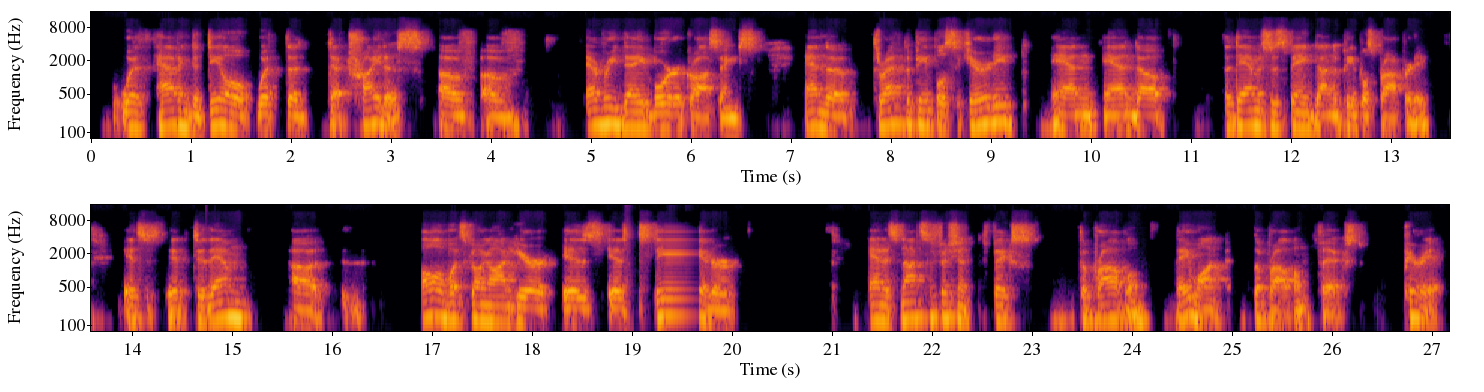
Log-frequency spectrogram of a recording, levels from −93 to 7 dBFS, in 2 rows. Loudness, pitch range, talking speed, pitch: -18 LUFS, 115-130 Hz, 125 wpm, 120 Hz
